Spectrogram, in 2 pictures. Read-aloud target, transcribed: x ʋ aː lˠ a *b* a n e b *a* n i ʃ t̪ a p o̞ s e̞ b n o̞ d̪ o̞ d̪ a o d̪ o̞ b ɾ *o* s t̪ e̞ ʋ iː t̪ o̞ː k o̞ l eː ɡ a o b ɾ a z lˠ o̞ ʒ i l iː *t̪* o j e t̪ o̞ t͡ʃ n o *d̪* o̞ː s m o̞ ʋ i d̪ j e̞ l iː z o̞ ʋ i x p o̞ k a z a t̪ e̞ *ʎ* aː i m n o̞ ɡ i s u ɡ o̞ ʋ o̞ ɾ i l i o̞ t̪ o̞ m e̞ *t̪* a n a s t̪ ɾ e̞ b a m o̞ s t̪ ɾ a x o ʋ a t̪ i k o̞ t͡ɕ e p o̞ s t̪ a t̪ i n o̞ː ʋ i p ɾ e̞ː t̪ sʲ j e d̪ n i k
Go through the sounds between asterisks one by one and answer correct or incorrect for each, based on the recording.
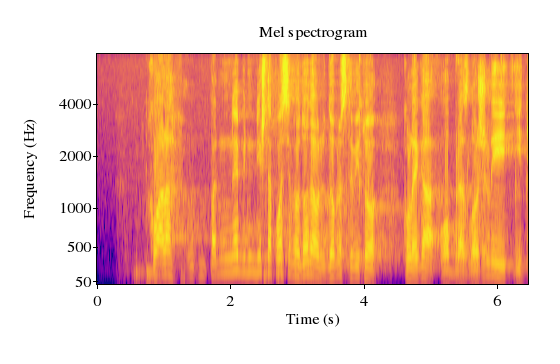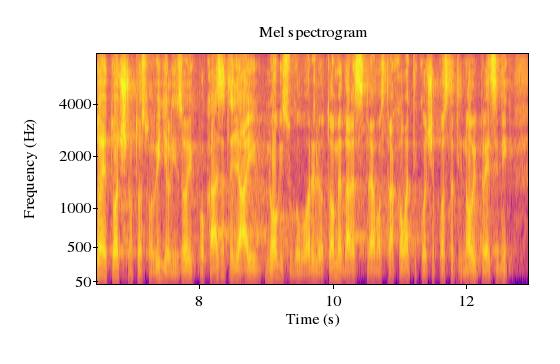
incorrect, incorrect, correct, correct, incorrect, correct, incorrect

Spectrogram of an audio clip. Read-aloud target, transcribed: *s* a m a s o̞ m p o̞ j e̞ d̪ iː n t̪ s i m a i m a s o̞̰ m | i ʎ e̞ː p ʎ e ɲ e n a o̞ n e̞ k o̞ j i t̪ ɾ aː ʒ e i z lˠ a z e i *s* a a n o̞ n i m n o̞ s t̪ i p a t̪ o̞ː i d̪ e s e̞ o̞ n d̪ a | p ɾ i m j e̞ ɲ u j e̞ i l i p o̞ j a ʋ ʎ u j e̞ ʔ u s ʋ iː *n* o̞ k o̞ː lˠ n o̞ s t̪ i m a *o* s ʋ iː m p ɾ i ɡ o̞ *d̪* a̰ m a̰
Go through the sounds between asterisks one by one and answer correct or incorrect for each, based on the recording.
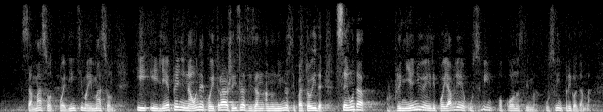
correct, incorrect, incorrect, incorrect, correct

